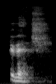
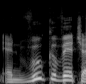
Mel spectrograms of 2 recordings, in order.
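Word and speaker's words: Vučević: Is it Vuce? Yeah, Vucevic. Okay, good. Vucevic, I hear, and Vukovic, I know that's not right.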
